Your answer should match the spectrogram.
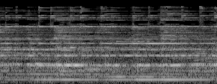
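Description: Temple aarti bells ringing continuously: a steady metallic ringing made of several sustained tones.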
